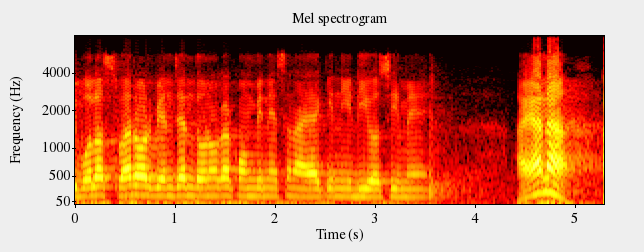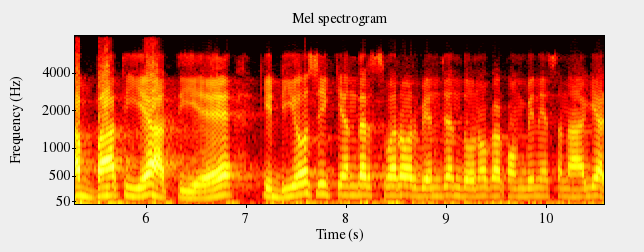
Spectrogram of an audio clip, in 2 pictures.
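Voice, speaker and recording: A man teaching an exam-prep lesson, asking rhetorical questions and answering them himself, mixing in English terms. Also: on the high side. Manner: mixes in English terms and sentences. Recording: dull lo-fi sound in a long-reverb room.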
